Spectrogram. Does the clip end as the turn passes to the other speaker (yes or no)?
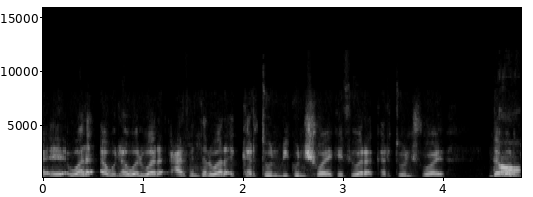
no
